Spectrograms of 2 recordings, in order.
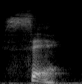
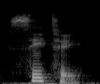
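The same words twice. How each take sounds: First: The middle T is cut off sharply. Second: The middle T is a clear T sound. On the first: "This is actually a glottal stop" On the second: "in British English, these words sound like"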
